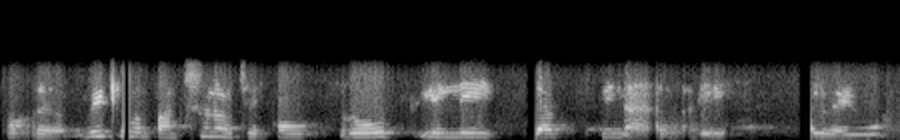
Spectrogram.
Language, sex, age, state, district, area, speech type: Tamil, female, 45-60, Tamil Nadu, Ranipet, urban, conversation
